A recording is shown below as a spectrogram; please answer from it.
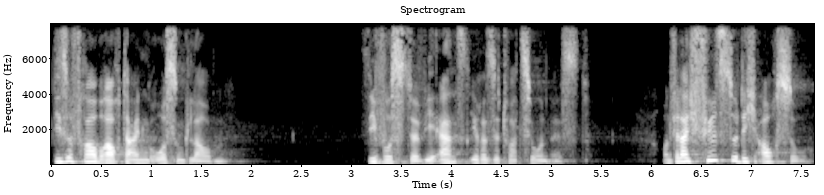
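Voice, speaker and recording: A man's voice: mid-range voice, sing-song, a little slow, pauses often, fairly bright tone, in a large hall. A man preaching a sermon, earnestly addressing the congregation and building his points through repetition. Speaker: pastor.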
